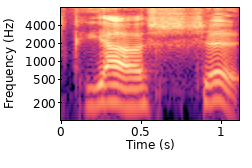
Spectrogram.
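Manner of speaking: normal talking voice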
